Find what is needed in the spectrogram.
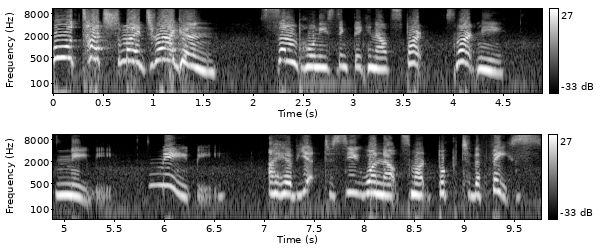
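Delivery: bad, heavy-handed, horrible put-on Russian accent. Performing a comic character bit for an audience: horrible russian accent. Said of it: "my Russian accent is horrible".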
